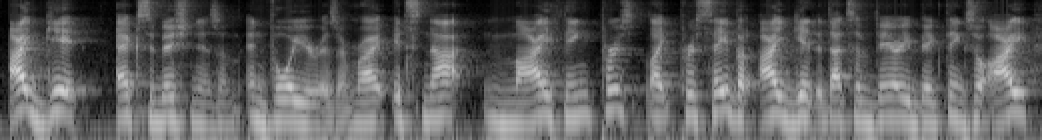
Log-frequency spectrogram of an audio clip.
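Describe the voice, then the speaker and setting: A woman's voice: fairly low pitch, fairly even intonation, normal speed, gravelly. A woman co-hosting a podcast, chatting casually and giving opinions in an emphatic, teasing way. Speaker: podcast co-host.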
